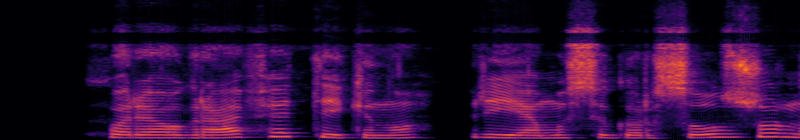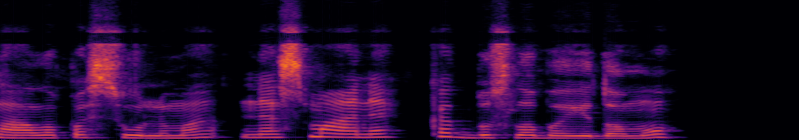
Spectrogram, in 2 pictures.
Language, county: Lithuanian, Vilnius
